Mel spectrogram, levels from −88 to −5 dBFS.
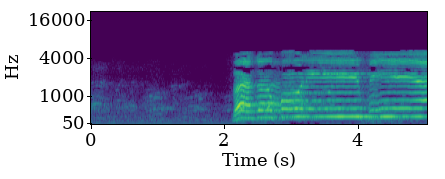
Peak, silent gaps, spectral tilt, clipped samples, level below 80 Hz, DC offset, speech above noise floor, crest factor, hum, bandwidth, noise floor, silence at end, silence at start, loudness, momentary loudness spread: -10 dBFS; none; -4 dB/octave; under 0.1%; -66 dBFS; under 0.1%; 34 dB; 18 dB; none; 5.4 kHz; -59 dBFS; 0 s; 2.15 s; -26 LUFS; 6 LU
